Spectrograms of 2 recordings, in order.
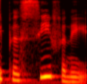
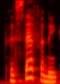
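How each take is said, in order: First: Persephone said per-SIF-oh-nee, with an EE sound; Persephone as per-SIF-oh-nee, second syllable SIF; old mispronunciation. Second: Persephone said per-SEF-oh-nee, stress on SEF; Persephone with a short E, per-SEF-uh-nee; correct pronunciation. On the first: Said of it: "I used to say". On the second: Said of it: "instead of". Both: Shown as a demonstration.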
